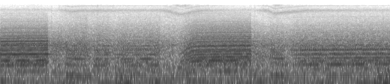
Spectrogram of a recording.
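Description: A car engine roars at high revs, dropping in pitch with each gear change and climbing again.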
